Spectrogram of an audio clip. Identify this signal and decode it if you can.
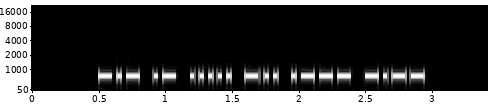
Morse code, heard as a keyed tone, about 34 wpm, 700 Hz. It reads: KA5DJY
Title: USA Call Signs - 6 Characters - 3x Character Spacing - 35wpm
